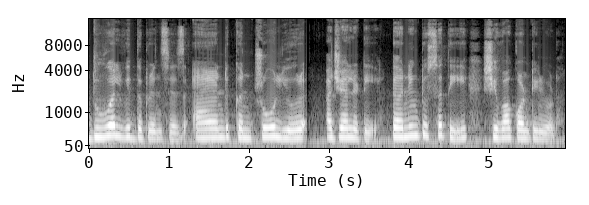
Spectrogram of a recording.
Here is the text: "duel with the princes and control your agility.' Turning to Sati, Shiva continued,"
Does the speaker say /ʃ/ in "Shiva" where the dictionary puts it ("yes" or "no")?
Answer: yes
